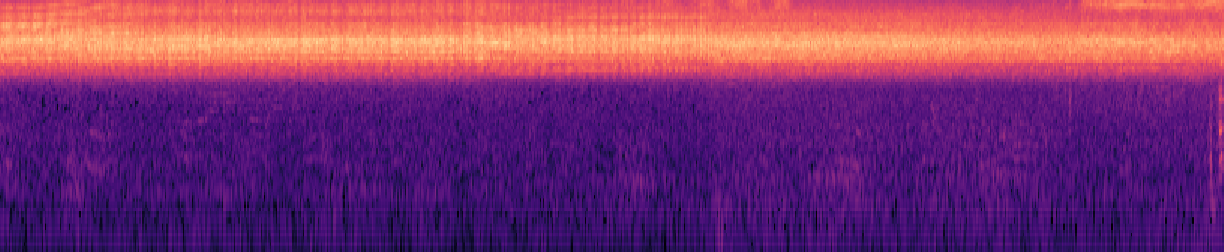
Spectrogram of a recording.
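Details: Cicada calling, a loud continuous high-pitched buzz that holds steady with almost no break for over sixteen seconds, with faint background rustle and a child's voice at the very end.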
